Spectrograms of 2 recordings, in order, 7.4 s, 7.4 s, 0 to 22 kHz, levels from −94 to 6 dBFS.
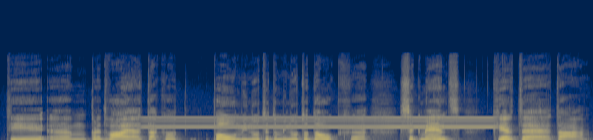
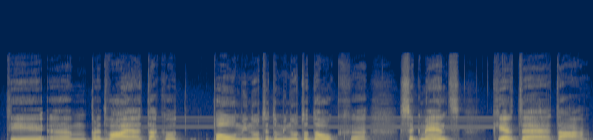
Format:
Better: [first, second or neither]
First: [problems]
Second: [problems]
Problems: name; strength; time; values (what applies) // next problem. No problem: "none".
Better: second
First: high-pitched whine; loud; from 1.5 to 6 s; 2 kHz, 7 dB below the speech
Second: high-pitched whine; faint; from 1.5 to 6 s; 2 kHz, 25 dB below the speech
